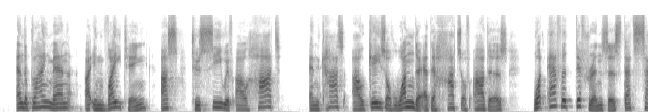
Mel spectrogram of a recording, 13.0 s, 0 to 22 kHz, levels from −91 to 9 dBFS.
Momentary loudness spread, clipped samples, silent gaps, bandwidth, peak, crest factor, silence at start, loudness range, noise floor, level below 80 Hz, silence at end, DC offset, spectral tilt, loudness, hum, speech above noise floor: 8 LU; under 0.1%; none; 12.5 kHz; -10 dBFS; 18 dB; 0.3 s; 3 LU; -80 dBFS; -74 dBFS; 0 s; under 0.1%; -5.5 dB/octave; -28 LUFS; none; 52 dB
